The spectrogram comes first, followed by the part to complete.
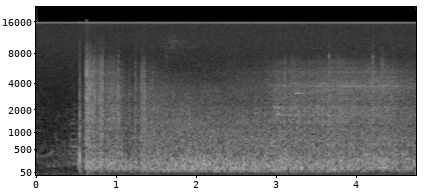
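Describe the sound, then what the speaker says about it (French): A sudden demolition blast brings down tower blocks, followed by a long, heavy rumble of collapsing debris that roars on steadily, loud and distant-sounding. "L'explosion a lieu quelques minutes plus tard."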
